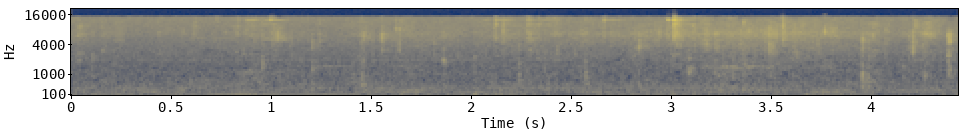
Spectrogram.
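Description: A litter of young puppies suckling at their mother: a scatter of small wet clicks and smacks, with one sharper click about three seconds in, over a faint steady low hum.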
